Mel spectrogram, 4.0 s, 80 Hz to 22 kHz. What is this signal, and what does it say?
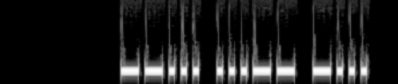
Morse code, heard as a keyed tone, about 20 wpm, 700 Hz. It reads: 73B
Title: Three Letter-Number Combinations - 20wpm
